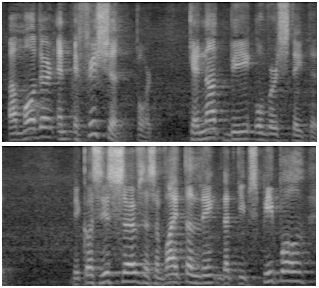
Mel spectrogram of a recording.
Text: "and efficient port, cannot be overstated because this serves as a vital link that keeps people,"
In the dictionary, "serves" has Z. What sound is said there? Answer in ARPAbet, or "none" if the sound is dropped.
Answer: S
